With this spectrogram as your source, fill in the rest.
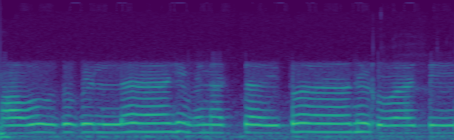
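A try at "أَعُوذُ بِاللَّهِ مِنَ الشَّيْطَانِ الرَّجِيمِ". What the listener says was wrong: اعوذ باللہ من الشیطان الرجیم۔ شین کو درست کریں۔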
